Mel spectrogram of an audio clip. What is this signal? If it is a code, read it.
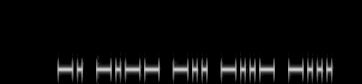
Morse code, heard as a keyed tone, about 25 wpm, 700 Hz. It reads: NYDXB
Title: Code Groups - 5 Letters - 25wpm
